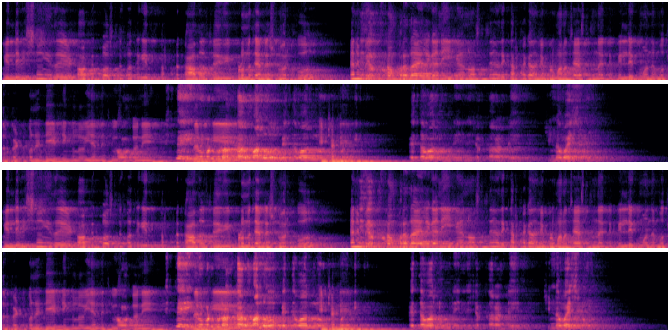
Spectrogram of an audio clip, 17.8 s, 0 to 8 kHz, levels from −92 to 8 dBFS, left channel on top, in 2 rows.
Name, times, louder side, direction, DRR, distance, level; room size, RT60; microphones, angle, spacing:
voice 1, 0.0-2.0 2.4-4.2 4.6-10.9 11.3-12.1 13.1-13.6, right 1 dB, 10° right, 4 dB, 2.0 m, -28 dB
voice 2, 4.9-5.2 10.4-10.6 11.2-13.2 14.3-15.8 16.2-16.8, right 2 dB, 70° right, 7 dB, 4.1 m, -24 dB
21.5 x 21.5 x 10.0 m, 1.3 s
head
